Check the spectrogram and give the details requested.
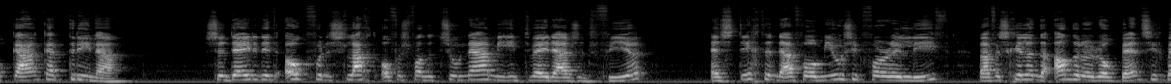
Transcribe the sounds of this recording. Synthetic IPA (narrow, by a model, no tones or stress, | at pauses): kaːnkatrina | z̥ədejdəndɪtowkfʊːɹdəslɑχtɔfəɹsfɑndəsunaːmiɪntʋejdœɥzəntfiːr | ɛnstɪχtəndaːɹvoːɹmjuzikfoːɹriliːf | ʋaːɹvəɹsχɪləndəʔɑndəɾərɔk̚bɛnsɪχb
